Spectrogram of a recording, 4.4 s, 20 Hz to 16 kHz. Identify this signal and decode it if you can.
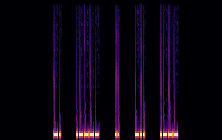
Morse code, heard as a keyed tone, about 47 wpm, spaced as for 21 wpm, 700 Hz. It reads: N1IDJ
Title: USA Call Signs - 5 Characters - 4x Character Spacing - 45wpm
